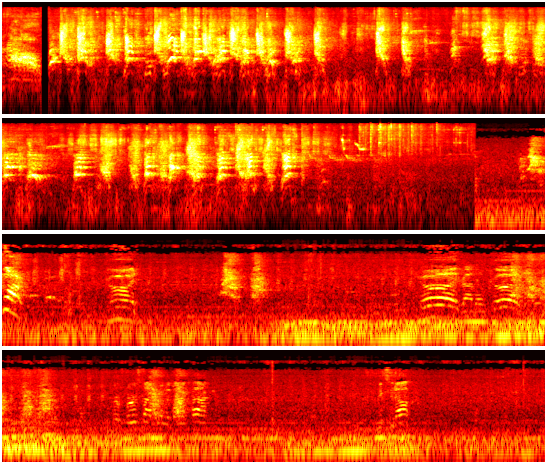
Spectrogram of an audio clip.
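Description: Working dogs barking repeatedly and excitedly during bite work, several barks close together in the first half. After a sudden change about halfway, a single dog gives short barks every second or two over a steady low rumble.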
